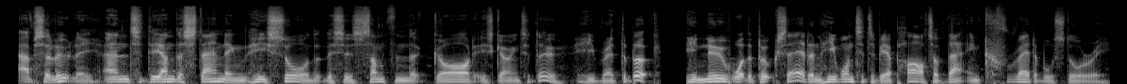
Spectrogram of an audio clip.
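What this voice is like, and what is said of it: Slight British accent. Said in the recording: “you're from the UK, which is obvious. You have a slight accent.”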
